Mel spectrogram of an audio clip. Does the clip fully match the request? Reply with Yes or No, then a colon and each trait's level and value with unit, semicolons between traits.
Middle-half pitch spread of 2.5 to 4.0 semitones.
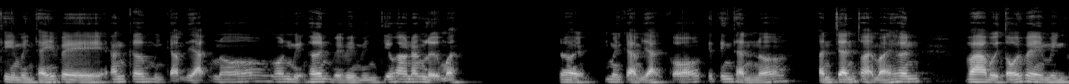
Yes: average, 3.2 semitones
